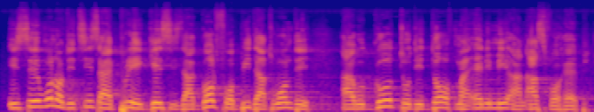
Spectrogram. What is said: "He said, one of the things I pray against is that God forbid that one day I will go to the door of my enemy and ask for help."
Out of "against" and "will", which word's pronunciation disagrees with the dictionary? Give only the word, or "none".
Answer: against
